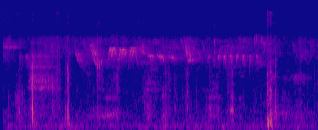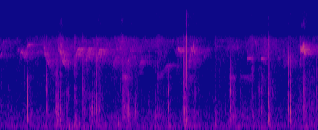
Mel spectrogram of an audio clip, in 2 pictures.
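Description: Faint chirping of small birds: short high notes in quick runs throughout. Scattered clicks run under it, with a sharper click about five seconds in and another about ten seconds in.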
